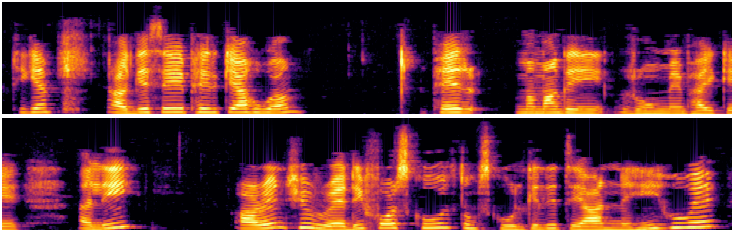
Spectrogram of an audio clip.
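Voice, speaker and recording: A woman teaching English, reading each line of a dialogue slowly and then explaining it. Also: mid-range voice. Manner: reads English lines slowly, then translates; repeats "ठीक है" between lines. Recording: dull lo-fi recording.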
